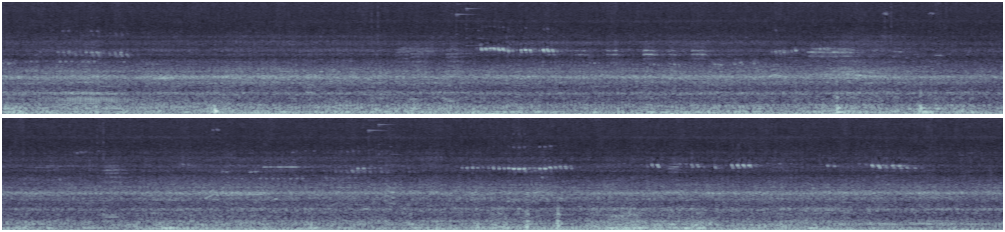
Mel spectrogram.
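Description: Traffic noise heard from a motorbike riding in dense city traffic, picked up by an action camera's built-in microphone: a steady low rumble of engines, tyres and wind, with a thin steady whine above it and brief higher-pitched sounds scattered through.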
